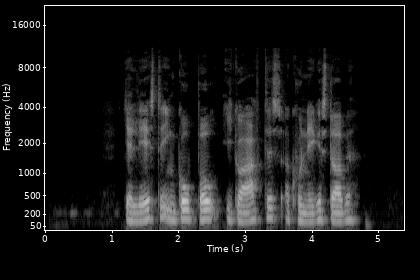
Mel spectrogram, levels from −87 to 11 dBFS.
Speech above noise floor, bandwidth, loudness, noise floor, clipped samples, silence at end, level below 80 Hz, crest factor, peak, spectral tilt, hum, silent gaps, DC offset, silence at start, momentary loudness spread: 48 dB; 10.5 kHz; -25 LUFS; -72 dBFS; under 0.1%; 0.7 s; -62 dBFS; 20 dB; -6 dBFS; -6.5 dB/octave; none; none; under 0.1%; 1.2 s; 10 LU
